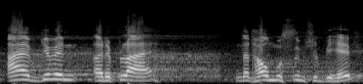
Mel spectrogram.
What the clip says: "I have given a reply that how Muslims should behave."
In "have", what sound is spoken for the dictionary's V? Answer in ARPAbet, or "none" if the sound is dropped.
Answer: V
